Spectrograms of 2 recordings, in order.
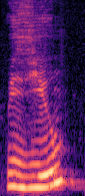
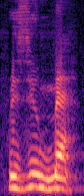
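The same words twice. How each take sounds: First: It is pronounced the way the verb sounds. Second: It is pronounced the way the noun sounds. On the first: It means to continue something. "if we are using this word as a verb, we will pronounce it resume" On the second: It means a document about one's career. "if you're using this word as a noun, we read this one resume"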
